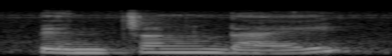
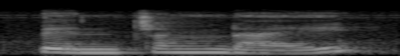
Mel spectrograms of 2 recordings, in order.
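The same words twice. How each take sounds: No difference in how they are said.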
